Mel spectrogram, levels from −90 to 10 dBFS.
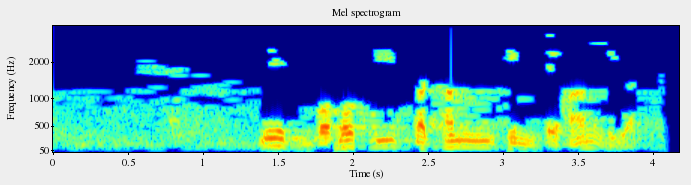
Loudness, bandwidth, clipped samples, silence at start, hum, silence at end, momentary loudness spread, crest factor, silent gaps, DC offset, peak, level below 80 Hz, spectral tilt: -18 LUFS; 3.5 kHz; under 0.1%; 0 s; none; 0.1 s; 21 LU; 18 dB; none; under 0.1%; 0 dBFS; -52 dBFS; -12 dB/octave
